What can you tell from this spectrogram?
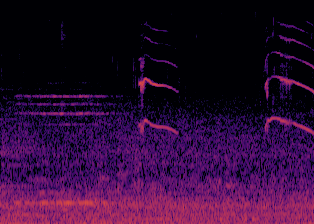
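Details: Hungry orphan kittens, sick and found without their mother, crying for food: two high, thin meows, each sliding downward with bright overtones, about two seconds apart, over a steady low background hum.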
